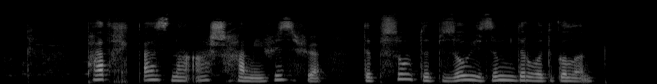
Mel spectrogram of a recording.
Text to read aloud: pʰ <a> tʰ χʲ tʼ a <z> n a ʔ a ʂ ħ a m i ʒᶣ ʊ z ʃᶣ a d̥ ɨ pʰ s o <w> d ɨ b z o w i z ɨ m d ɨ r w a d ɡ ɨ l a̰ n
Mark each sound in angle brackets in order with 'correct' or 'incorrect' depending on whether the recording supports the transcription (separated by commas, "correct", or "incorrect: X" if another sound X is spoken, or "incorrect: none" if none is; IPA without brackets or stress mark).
correct, correct, correct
